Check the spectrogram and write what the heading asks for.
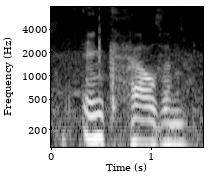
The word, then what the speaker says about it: Enkhuizen: it was longest trip of our vacation here inc housing that's how it's pronounced beautiful nice town they have a trunk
